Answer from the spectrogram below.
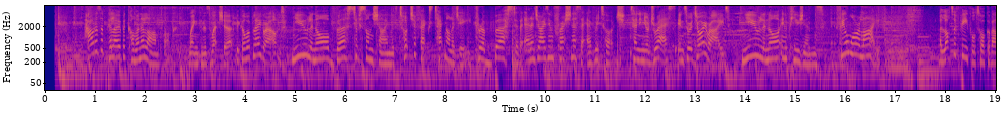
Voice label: commercial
